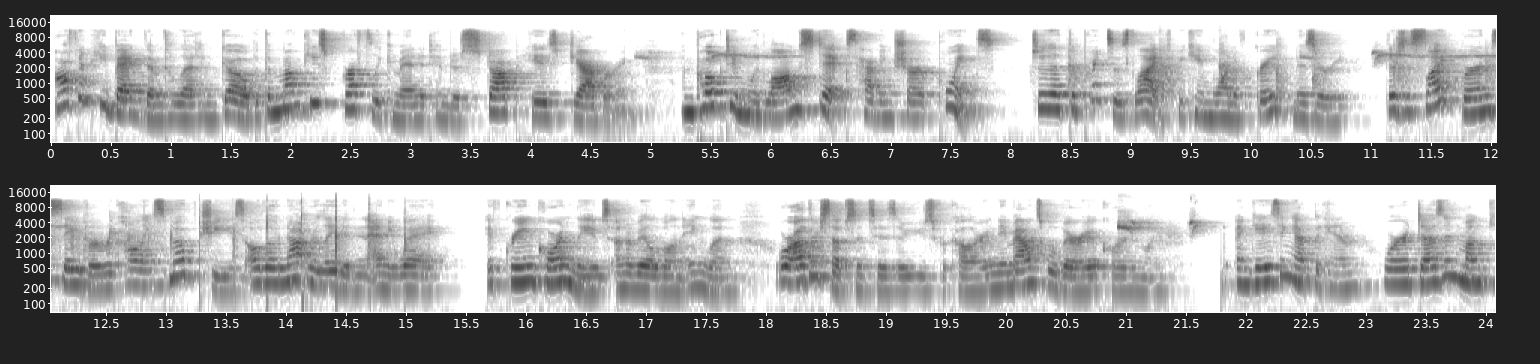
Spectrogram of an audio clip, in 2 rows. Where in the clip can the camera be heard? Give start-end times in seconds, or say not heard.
not heard.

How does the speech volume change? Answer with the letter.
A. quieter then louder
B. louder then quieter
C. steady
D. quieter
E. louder
C.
